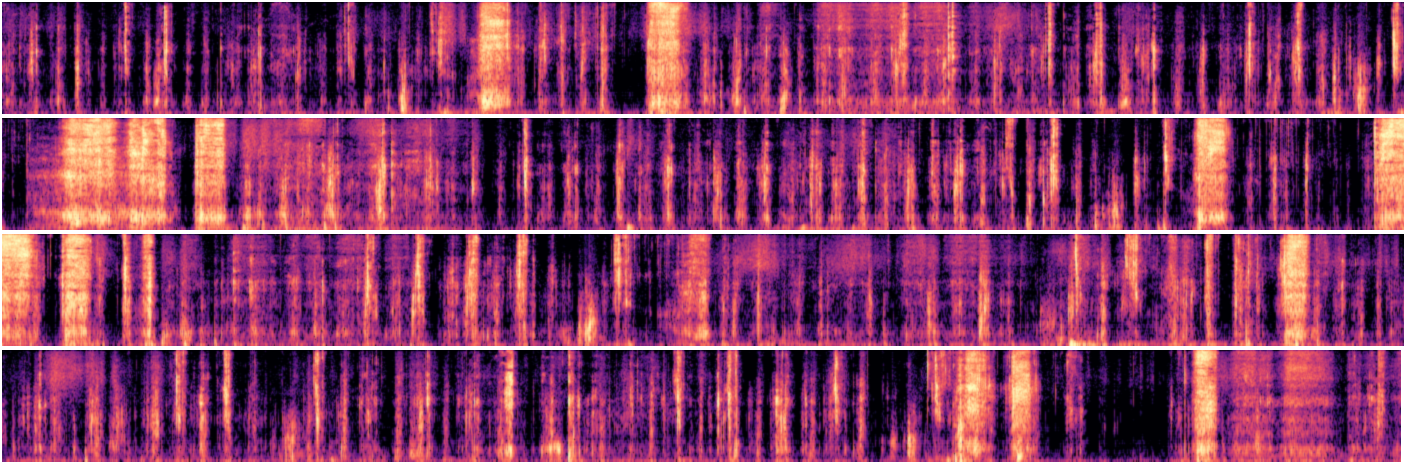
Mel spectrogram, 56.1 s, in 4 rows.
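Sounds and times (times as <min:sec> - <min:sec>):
person biting and chewing food: 0:27.6 - 0:53.0.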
